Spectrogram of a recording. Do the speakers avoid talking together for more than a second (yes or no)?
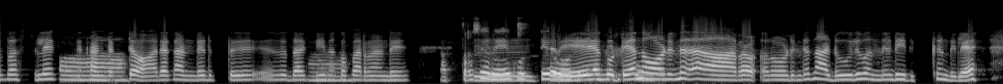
no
